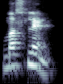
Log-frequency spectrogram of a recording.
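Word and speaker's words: muslin: इसमें एक तो था मसलिन। मसलिन एक्चुअली में इंडिया में मलमल को कहते थे, तो इनसे प्रोनाउंसिएट नहीं हुआ तो इन्होंने इसको मुस्लिन कहा। मुस्लिन या मसलिन आप कुछ भी कह सकते हैं।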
